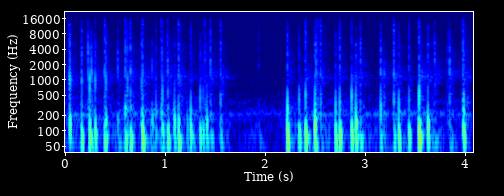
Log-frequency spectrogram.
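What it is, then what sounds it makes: Clear plastic bag. An empty transparent plastic bag, held tented, is tapped and crinkled with long nails. Quick, dry taps with a low thump and bright edges come in two dense bursts, separated by a brief quiet gap near the middle.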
